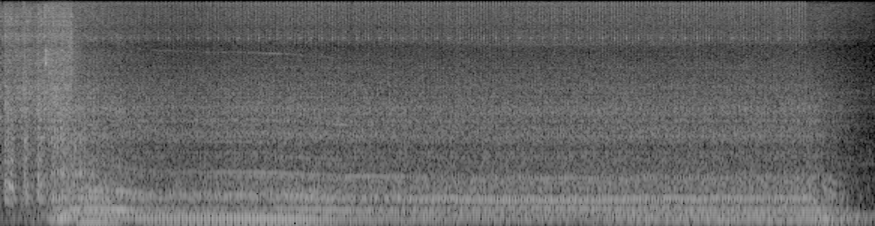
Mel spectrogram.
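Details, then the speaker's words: Toyota Corolla, cold start the next morning after the intake cam gear start-up rattle was repaired without replacing the gear: cranks, catches and settles into a smooth, even idle with no rattle; normal cold start. "and that's how your engine should sound when it starts no rattle this is the next morning no rattle anymore it's all fixed"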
